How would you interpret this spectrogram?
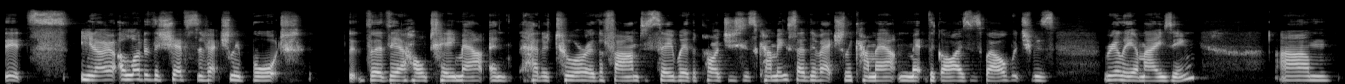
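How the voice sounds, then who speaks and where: A woman's voice: on the low side, flat delivery, moderate pace, fairly bright tone. A woman speaking casually in an interview, chatty, with many ums and restarts. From Australia. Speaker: farm program coordinator.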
